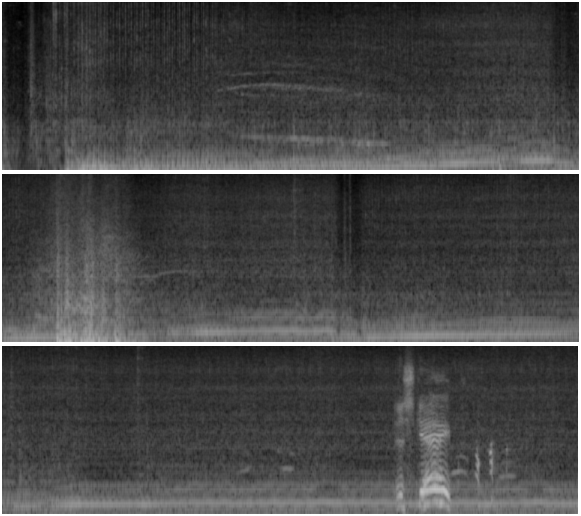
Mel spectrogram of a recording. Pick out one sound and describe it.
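A motorcycle engine drones and revs as it rides.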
